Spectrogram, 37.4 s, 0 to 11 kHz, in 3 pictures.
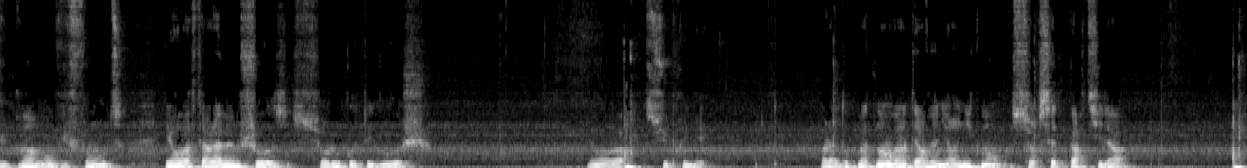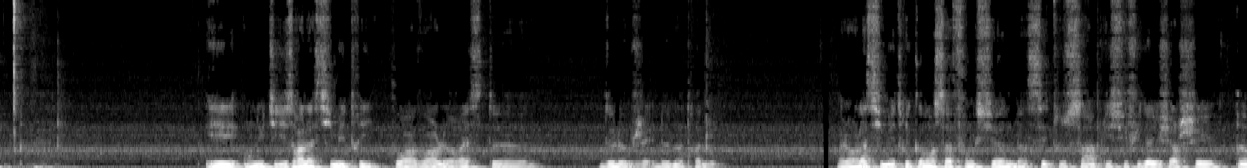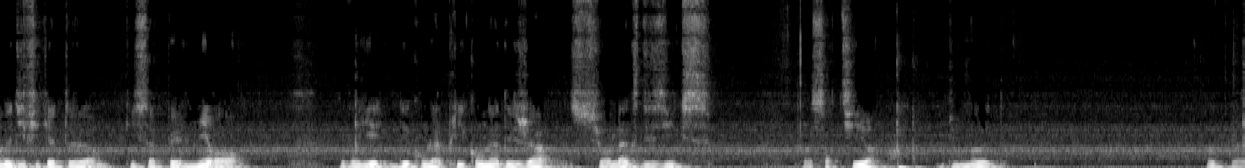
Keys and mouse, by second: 2.8-5.0 drag, 6.3 x, 8.6 middle click, 10.6-11.6 middle drag, 12.4 3, 13.3-19.5 middle drag, 22.3-23.5 middle drag, 24.8-27.4 drag, 28.7-32.9 middle drag, 33.9 alt+z, 36.9 click.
